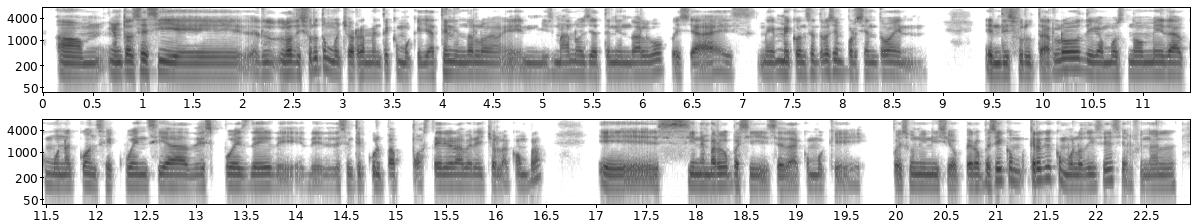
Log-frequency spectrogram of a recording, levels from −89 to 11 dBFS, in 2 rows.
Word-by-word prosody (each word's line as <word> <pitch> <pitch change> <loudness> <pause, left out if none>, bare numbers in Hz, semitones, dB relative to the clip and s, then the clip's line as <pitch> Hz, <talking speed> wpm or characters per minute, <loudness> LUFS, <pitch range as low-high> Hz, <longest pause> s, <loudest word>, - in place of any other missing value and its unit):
Am, 120 -1 +4
entonces 135 +2 +5
sí, 135 -2 +5
eh, 120 0 0 0.2
lo 130 +1 +3
disfruto 155 +6 +1
mucho, 130 -2 +1
realmente 125 +1 -1
como 120 -2 -5
que - - -6
ya 125 0 0
teniéndolo 130 -2 -1
en 120 0 -5
mis 120 +2 -9
manos 125 0 -3
ya 125 -1 +1
teniendo 125 0 -3
algo, 135 +4 -2
pues - - -3
ya 70 - +3
es 125 - -9
me 125 -1 -3
me 135 -1 +3
concentro 135 +2 -1
100%, 130 -2 0
en 125 - -3 0.7
en 120 - +3
disfrutarlo, 140 +6 +3
digamos, 125 -3 0
no 125 -1 0
me 130 0 0
da 125 -1 +4
como 130 -1 -6
una 125 -1 -2
consecuencia 125 -1 0
después 125 +1 -1
de 130 0 +2
de - - -8
de 70 -1 -7
de - - -9
sentir - - -6
culpa - - -2
posterior 125 0 0
a 125 - +2
haber 125 0 -2
hecho 125 - -3
la - - -7
compra, 125 +1 -4 0.5
eh, 120 0 +1
sin 130 -1 +4
embargo, 130 +1 +2
pues, - - +1
sí - - -3
se - - 0
da - - -1
como - - -7
que - - -9 0.2
pues - - -2
un 130 -1 -1
inicio, 125 -1 -2
pero 125 0 +3
pues - - +1
sí, 175 - +6
creo 180 0 +2
que 200 - +1
como 125 -9 -2
lo 120 - +1
dices 125 +9 -3
y - - -2
al - - -10
final, 120 +1 -6
125 Hz, 185 wpm, -24 LUFS, 120-130 Hz, 0.7 s, sí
